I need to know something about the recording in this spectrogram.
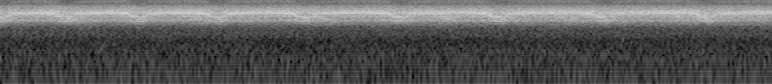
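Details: Cicadas all around a camp deep in southern woods on a summer evening, giving a dense, high, shimmering buzz. It holds steady throughout with a faint wavering pulse and no other clear sounds.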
